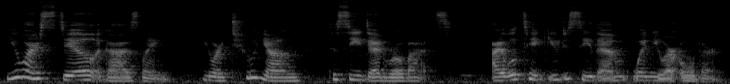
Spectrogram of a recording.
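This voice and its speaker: A woman voicing a calm, protective robot mother in a children's storybook, speaking formally and evenly. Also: on the low side, vocal fry. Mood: calm, firm. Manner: measured, formal, even delivery without contractions. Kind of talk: children's storybook read-aloud. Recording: roomy echo, noticeable background noise.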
